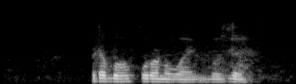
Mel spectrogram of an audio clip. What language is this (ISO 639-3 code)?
ben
